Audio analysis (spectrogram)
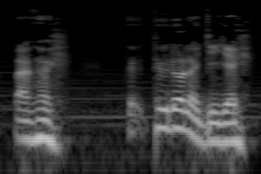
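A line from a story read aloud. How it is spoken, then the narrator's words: Breathless and trembling. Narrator (Vietnamese): vừa thở vừa run rẩy nói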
